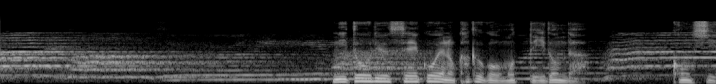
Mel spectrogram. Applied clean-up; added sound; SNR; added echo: none; none; none; none.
